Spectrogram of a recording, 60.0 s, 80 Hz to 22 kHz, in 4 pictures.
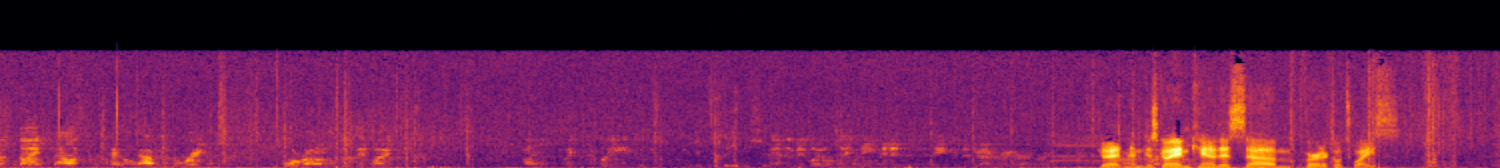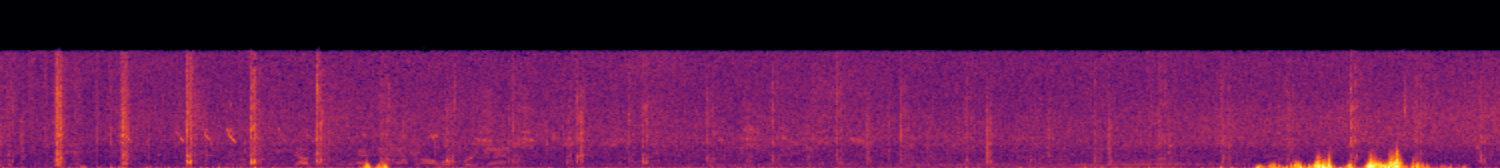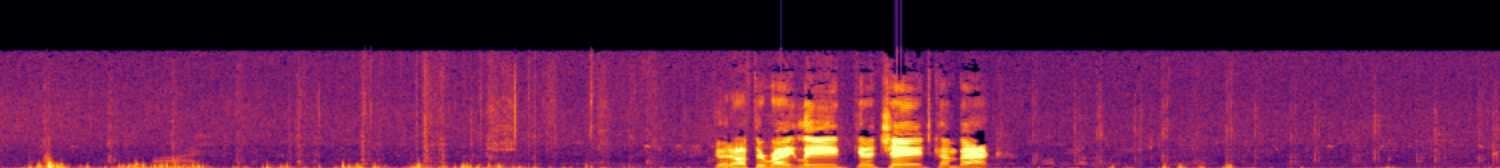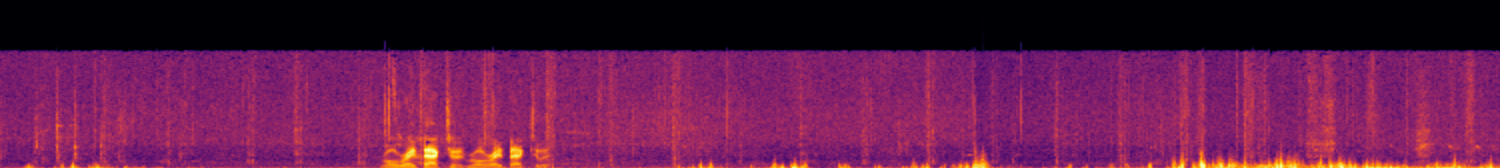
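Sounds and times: horse hoofbeats on sand: 0.0s - 38.0s, 40.0s - 60.0s.

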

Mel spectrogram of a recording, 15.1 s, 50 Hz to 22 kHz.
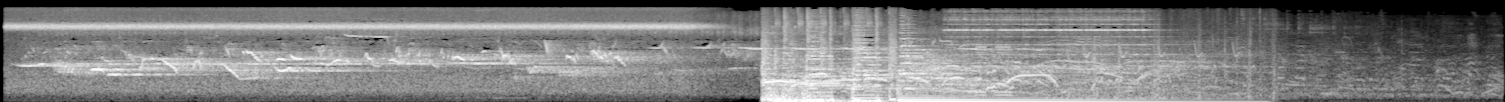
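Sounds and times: music with heavy bass: 7.7s - 9.8s.

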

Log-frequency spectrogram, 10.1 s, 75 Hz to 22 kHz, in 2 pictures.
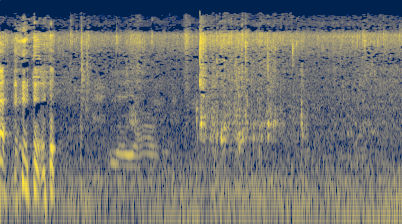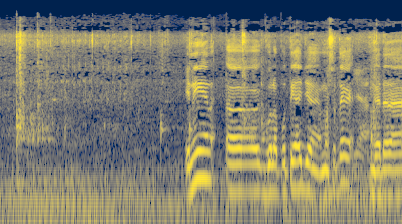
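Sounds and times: liquid sloshing and splashing: 2.4s - 7.3s.

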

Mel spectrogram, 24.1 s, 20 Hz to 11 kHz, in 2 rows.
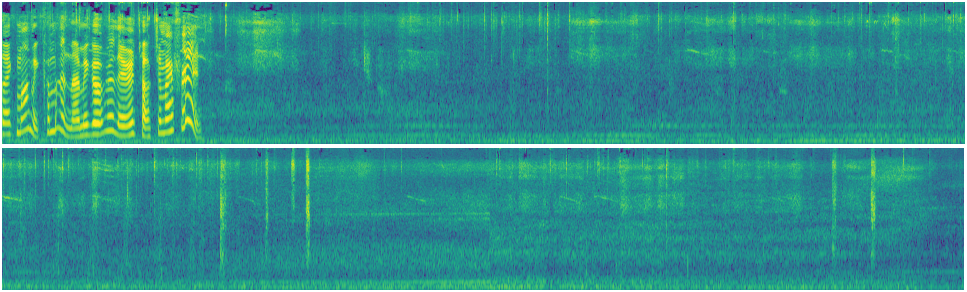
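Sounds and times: dog whimpering: 0.8s - 14.3s.

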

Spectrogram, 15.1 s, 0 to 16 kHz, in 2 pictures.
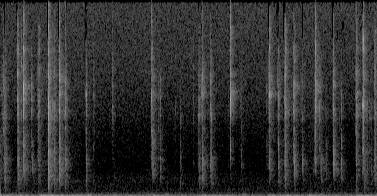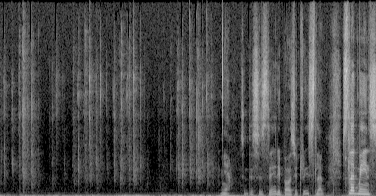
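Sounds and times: typing on computer keyboard: 0.0s - 1.9s, 3.0s - 12.0s
steady low hum: 0.0s - 15.0s.

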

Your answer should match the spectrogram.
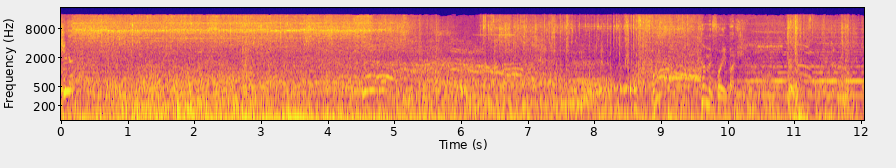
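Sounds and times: rushing blast of fire: 0.0s - 10.1s.

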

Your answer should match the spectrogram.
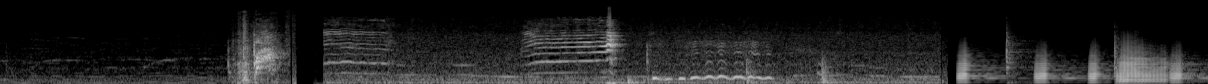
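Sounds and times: cat meowing: 3.2s - 4.1s, 5.2s - 6.3s.

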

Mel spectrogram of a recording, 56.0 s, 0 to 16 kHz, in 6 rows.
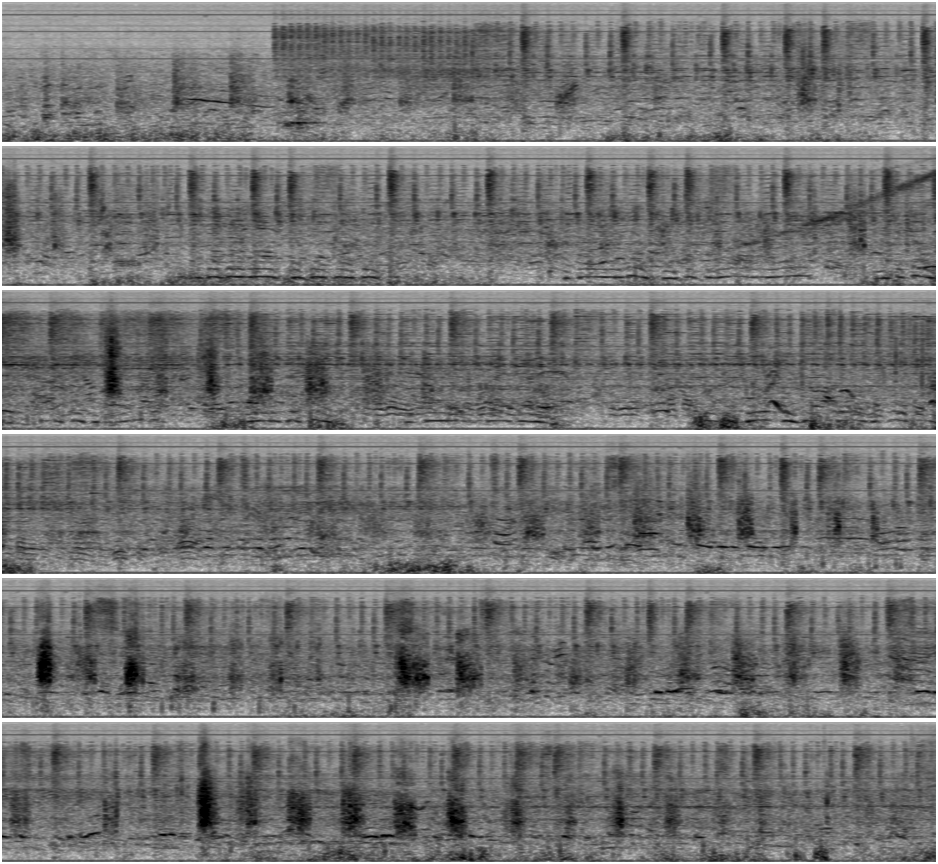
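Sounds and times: horse hoofbeats on grass: 19.7s - 22.6s, 37.7s - 43.0s, 48.6s - 54.1s.

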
